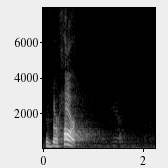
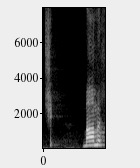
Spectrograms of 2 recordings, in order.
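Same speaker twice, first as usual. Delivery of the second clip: normal talking voice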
